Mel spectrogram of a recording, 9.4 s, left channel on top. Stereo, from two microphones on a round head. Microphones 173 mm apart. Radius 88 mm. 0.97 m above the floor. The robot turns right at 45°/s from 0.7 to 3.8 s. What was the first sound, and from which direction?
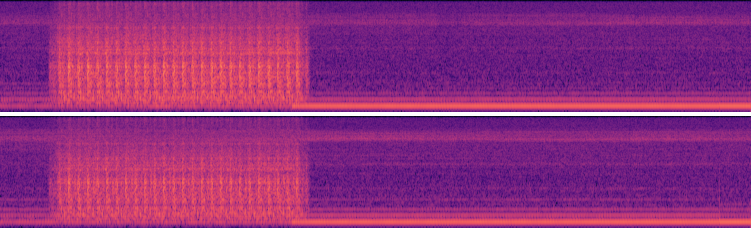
Only background noise.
